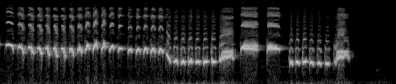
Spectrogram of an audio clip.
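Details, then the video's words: Fast warbling trill from a White-rumped shama mimicking wild birds, wavering then dropping in pitch midway. A few harsh bursts and lower whistled notes follow before it stops abruptly. "Suara Murai Batu Full Isian Burung Alam"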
